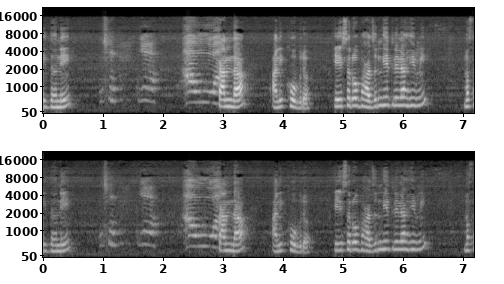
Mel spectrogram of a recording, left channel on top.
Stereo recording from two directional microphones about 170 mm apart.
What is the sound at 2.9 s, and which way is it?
A woman's voice, 35° left (ahead or behind).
